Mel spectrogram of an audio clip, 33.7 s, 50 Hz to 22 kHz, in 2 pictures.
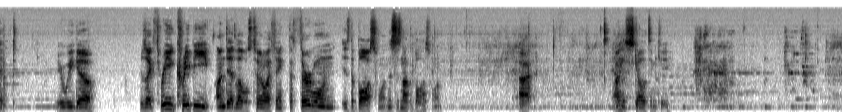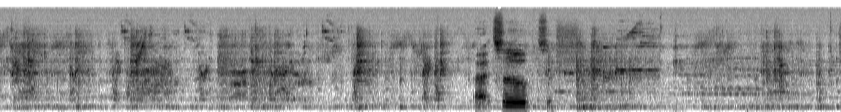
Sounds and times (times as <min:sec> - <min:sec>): Speech: 0:01.1 - 0:01.9, 0:02.8 - 0:08.8, 0:10.4 - 0:10.7, 0:12.1 - 0:13.4, 0:26.3 - 0:28.0.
